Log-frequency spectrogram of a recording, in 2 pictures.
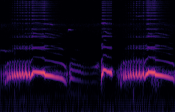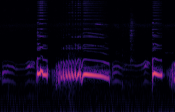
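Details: Collared dove song played to lure other doves to answer: three loud rolling coos in a row, each a pulsed trill gliding downward, with a short sharp rising note after each one.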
